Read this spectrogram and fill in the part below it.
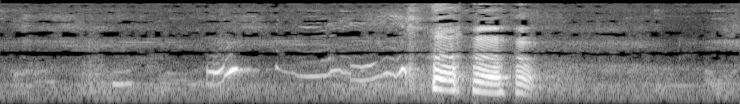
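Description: A toddler laughs and squeals with delight.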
